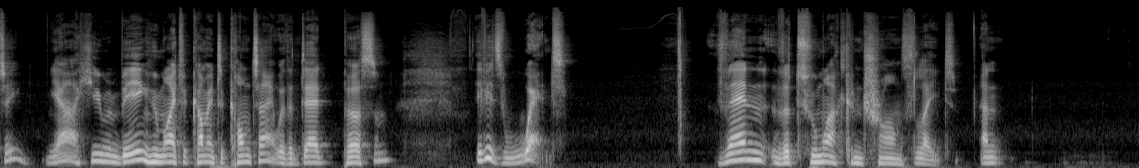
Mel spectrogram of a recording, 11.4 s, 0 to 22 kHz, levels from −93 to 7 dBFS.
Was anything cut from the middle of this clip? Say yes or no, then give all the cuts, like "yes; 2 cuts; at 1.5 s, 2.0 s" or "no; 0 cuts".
no; 0 cuts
